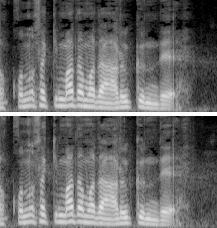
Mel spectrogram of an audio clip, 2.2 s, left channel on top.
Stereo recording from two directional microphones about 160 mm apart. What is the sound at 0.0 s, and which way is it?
Speech, 15° left (ahead or behind).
